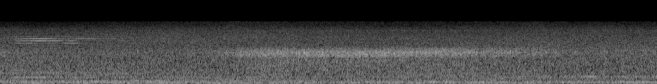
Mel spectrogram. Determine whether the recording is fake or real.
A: real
